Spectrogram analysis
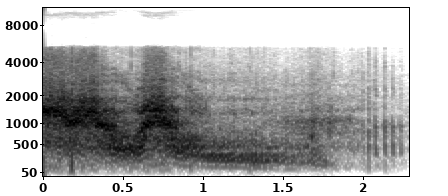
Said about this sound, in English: The snow leopard roared its frustration at the woman heading for the door. The sound was deafening.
